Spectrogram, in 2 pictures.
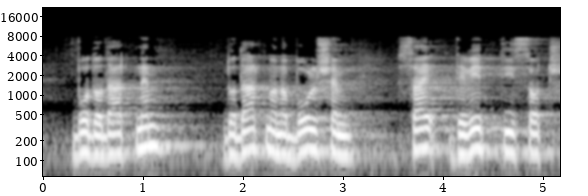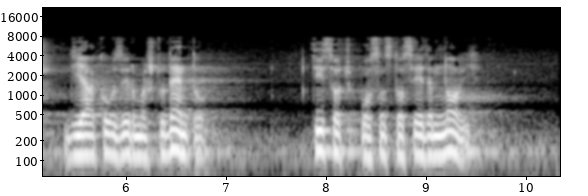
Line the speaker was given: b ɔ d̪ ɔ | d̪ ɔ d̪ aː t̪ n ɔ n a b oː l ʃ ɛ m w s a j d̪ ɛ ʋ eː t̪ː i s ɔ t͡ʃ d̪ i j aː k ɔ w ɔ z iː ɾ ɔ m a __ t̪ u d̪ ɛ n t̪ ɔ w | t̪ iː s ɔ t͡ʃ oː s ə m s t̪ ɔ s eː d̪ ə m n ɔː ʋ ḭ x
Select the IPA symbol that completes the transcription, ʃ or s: ʃ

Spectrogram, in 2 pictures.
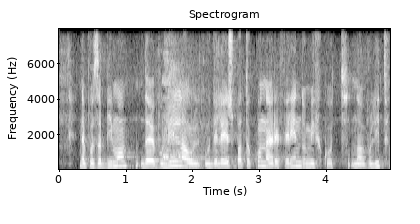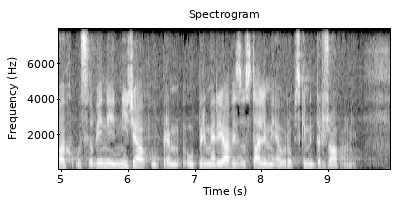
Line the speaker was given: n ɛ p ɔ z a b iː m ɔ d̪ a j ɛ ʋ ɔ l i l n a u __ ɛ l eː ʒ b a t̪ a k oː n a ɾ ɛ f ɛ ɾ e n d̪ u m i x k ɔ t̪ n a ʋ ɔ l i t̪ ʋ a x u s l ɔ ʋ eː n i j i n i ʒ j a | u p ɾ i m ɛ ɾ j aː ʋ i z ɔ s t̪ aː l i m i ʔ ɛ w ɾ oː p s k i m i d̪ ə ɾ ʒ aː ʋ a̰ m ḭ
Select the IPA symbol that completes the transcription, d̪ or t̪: d̪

